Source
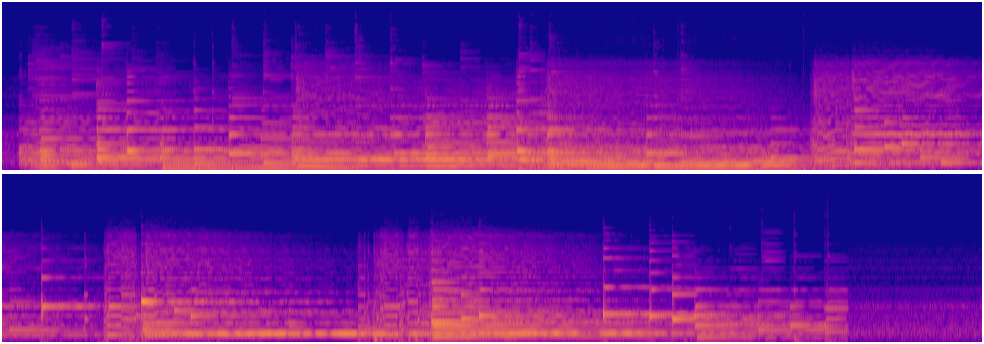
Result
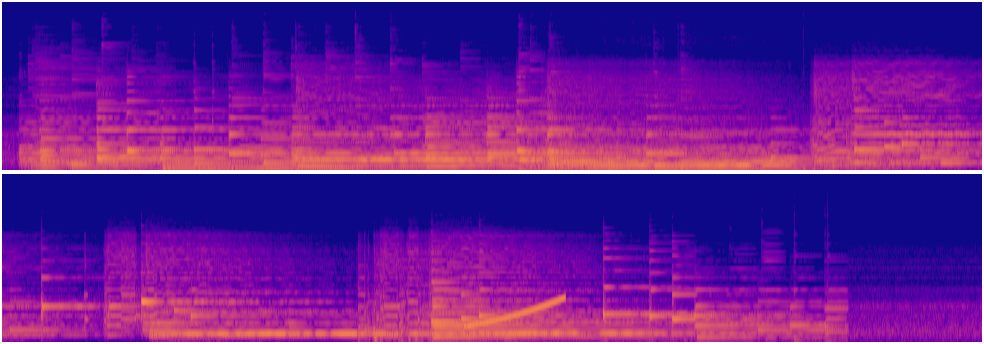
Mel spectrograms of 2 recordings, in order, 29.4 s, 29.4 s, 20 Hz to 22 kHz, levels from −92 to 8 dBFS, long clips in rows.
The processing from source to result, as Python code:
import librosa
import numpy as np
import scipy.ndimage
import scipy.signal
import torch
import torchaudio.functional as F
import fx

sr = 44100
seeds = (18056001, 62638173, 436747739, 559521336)

y = fx.highpass(x, sr, hz=fx.line((15.05, 150.0), (16.91, 560.0)), slope=12, at=(15.05, 16.91), fade=0.02)
y = fx.spec_paint(y, sr, seeds[0], shape='rise', start_s=21.63, length_s=1.53, low_hz=410.0, high_hz=1100.0, level_db=-25.0)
